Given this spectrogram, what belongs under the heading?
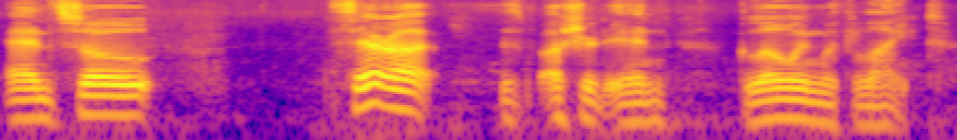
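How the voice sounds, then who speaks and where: An older rabbi with a lowish voice, animated but slow, gives an informal Torah lesson outdoors at night by old stone walls. Filmed on a phone at arm's length, he tells the story conversationally and asks his listeners rhetorical questions. The sound is dry and close, with little room echo.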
